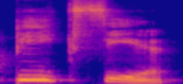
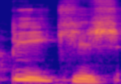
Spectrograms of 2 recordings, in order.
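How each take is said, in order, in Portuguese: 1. A palavra termina com som de ee. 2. A palavra termina com som de s. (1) "ela fala pixie" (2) "ela não fala piques"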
